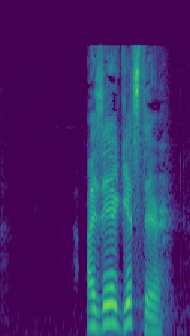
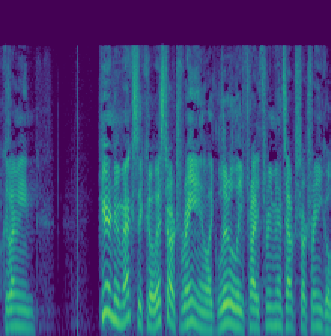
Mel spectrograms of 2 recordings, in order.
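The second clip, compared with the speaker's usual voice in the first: ordinary delivery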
